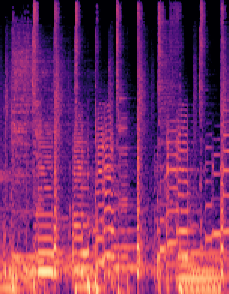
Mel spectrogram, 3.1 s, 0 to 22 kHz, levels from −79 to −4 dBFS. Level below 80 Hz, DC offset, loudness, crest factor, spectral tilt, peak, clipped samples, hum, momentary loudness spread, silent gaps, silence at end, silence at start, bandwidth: -24 dBFS; under 0.1%; -17 LUFS; 14 dB; -5.5 dB/octave; -2 dBFS; under 0.1%; none; 7 LU; none; 0 s; 0 s; over 20 kHz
